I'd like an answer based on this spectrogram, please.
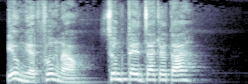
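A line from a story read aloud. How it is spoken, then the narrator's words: Two voices, low growl. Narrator (Vietnamese): Hứa Triệu Lân cùng Đàm Tư Mai thấp giọng quát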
